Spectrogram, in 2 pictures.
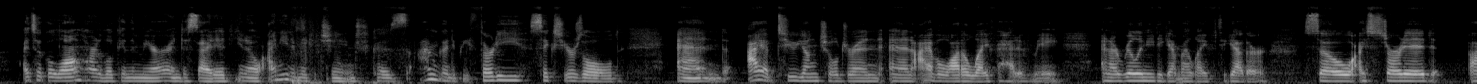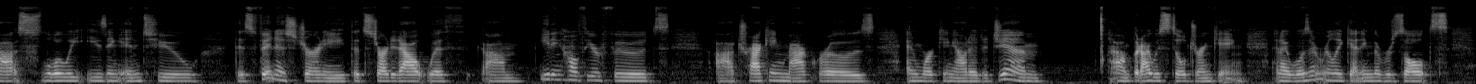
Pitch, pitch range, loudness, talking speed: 155 Hz, 150-170 Hz, -29 LUFS, 185 wpm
